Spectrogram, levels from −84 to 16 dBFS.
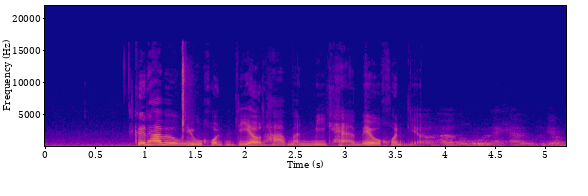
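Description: At 3.76 s the speech turns suddenly roomy and hollow, loses low-frequency body, and drops by roughly 5 dB; the background noise rises to around 30 dB below the speech. The change stays in place through to the end of the clip. This is the signature of a switch to a distant microphone, likely a failed or omitted close mic with the recording falling back to one further away that picks up more room reflection and ambient noise.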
